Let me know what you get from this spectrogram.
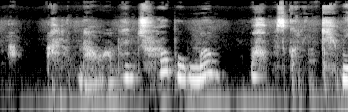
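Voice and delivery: very soft, half-whispered dread; acted hushed worry; fearful confession. Confessing she is in trouble.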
